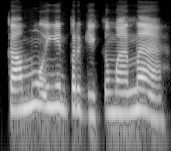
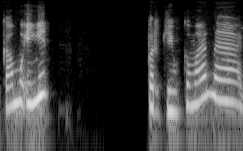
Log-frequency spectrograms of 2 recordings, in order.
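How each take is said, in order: First: It is said without a pause. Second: It is said with a pause inside.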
